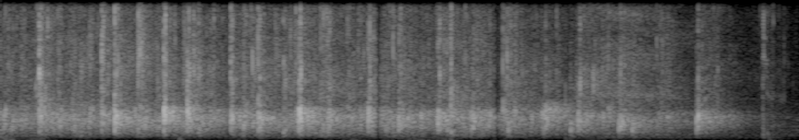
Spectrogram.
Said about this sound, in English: So let's give Jim a big round of applause as well.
